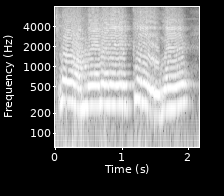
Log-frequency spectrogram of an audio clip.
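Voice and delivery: high, firm no; stubborn refusal. Retold or imitated. Dealer refusing in argument.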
